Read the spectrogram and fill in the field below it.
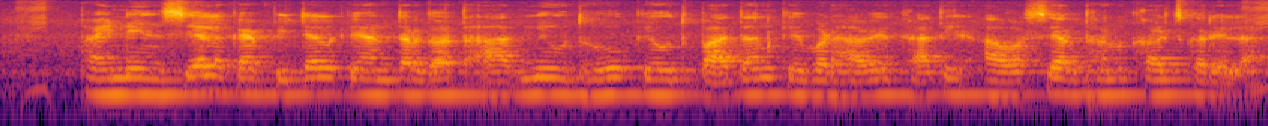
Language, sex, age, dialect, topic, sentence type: Bhojpuri, male, 18-24, Southern / Standard, banking, statement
